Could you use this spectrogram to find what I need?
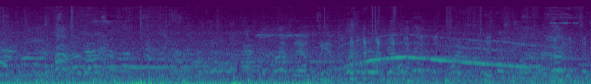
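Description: A crowd chatters and cheers along a street.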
